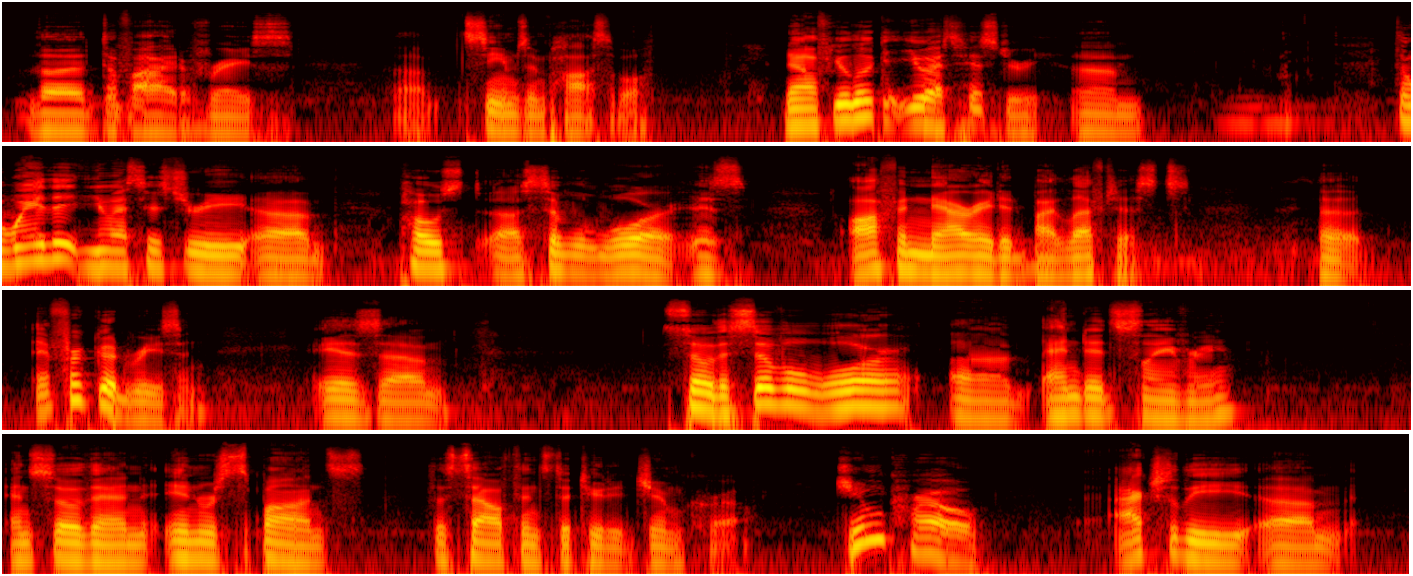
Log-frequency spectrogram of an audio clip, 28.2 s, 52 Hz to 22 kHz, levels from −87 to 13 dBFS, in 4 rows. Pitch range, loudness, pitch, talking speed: 90-115 Hz, -27 LUFS, 100 Hz, 120 wpm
